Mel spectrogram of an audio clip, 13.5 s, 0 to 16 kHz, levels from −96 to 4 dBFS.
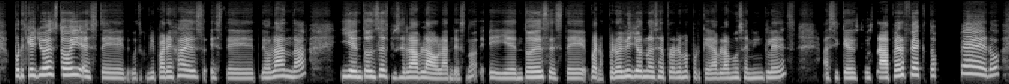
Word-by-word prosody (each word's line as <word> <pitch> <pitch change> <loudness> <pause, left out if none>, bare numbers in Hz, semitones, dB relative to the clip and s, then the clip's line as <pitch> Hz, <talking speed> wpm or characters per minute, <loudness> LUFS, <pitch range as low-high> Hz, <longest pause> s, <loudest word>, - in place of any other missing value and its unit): porque 265 +1 +2
yo 290 +2 +4
estoy, 295 -2 +4
este, 190 -5 -3 0.2
mi 195 +2 -7
pareja 215 +6 +1
es, 225 -1 -4
este, 180 -1 -7
de 195 - -6
Holanda, 240 +4 +1 0.4
y 240 0 +2
entonces, 230 +2 +2
pues 190 -1 -11
él 205 +1 -1
habla 205 -3 +5
holandés, 170 0 -4
¿no?, 240 +4 -10 0.2
y 185 -2 -3
entonces, 210 +4 +1
este, 180 -2 -4
bueno, 205 -7 -1
pero 205 +1 0
él 220 - +1
y 245 - +2
yo, 235 -1 +2
no 230 - 0
es 220 0 -2
el 215 - -1
problema 205 +1 -4
porque 195 -4 -8
hablamos 185 +2 -3
en 185 -1 -5
inglés, 205 - -5 0.3
así 185 +1 -10
que 190 0 -1
esto 195 +1 -9
está 200 +1 +6
perfecto, 270 +1 +2 0.3
pero, 320 -4 +3
210 Hz, 175 wpm, -21 LUFS, 190-245 Hz, 0.4 s, está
